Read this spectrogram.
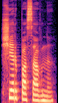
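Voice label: "серпасавны", Komi, female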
